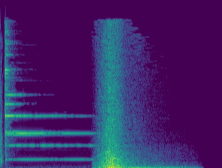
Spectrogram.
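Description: Subscribe-animation sound effects: a mouse-click tick and then a bell-like notification ding that rings steadily for about a second. Then comes a sudden loud whoosh hit that falls away from high to low and fades over the next second.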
